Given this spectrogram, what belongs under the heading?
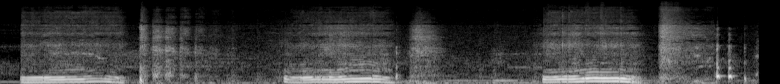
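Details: Dad snoring while a baby reacts: loud, low, rattling rasps on each in-breath about every 2.5 seconds, with quieter breathing between; ordinary heavy snoring.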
